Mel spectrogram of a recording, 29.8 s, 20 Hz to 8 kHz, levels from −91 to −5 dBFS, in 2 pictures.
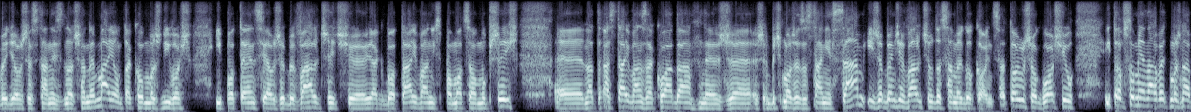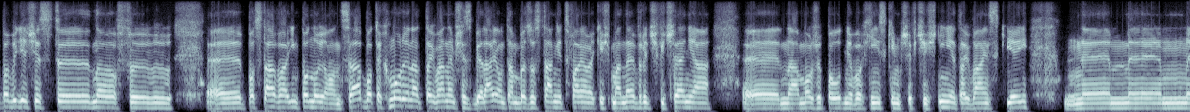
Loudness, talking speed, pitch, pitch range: -12 LUFS, 155 wpm, 140 Hz, 130-155 Hz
